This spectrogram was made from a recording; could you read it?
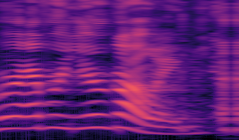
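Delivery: high, loud, laughing mock yell.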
